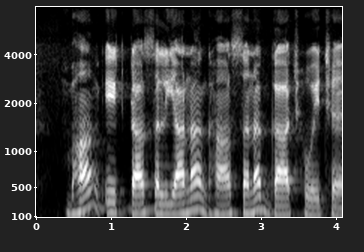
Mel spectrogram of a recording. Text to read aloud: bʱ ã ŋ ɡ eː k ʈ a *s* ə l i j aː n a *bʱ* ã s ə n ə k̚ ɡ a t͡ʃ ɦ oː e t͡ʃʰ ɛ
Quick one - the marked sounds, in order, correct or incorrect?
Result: correct, incorrect: ɡʱ

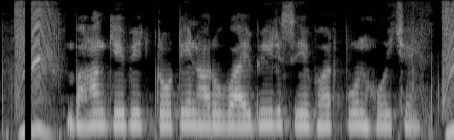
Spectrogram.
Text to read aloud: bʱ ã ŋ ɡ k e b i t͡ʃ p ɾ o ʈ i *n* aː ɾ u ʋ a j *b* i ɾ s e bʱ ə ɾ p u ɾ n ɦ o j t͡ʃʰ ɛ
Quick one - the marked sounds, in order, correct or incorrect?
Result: correct, correct

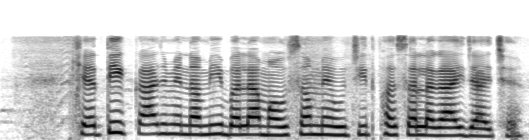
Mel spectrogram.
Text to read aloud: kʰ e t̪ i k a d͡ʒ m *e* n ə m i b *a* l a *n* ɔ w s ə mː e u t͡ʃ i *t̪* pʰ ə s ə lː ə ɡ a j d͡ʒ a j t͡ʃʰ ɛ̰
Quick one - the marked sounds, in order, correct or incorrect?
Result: correct, incorrect: ə, incorrect: m, correct

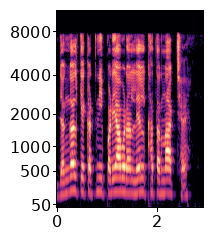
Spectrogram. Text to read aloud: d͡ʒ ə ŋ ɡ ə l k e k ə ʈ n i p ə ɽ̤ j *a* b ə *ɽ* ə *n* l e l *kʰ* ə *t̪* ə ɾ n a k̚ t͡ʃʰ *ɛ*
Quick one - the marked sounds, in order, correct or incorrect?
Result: correct, correct, correct, correct, correct, correct

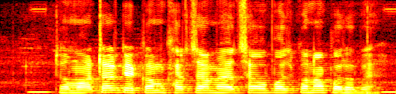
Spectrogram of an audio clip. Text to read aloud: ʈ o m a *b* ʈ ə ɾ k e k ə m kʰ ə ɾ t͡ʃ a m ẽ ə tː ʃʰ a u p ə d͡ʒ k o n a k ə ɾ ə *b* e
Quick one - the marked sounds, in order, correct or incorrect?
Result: incorrect: none, correct

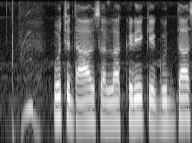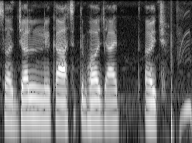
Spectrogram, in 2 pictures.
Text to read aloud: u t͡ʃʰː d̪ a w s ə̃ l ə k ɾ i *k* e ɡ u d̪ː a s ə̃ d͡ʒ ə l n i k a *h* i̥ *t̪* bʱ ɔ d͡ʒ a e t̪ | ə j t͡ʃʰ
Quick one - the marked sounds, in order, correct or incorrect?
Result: correct, incorrect: s, correct

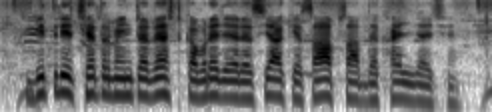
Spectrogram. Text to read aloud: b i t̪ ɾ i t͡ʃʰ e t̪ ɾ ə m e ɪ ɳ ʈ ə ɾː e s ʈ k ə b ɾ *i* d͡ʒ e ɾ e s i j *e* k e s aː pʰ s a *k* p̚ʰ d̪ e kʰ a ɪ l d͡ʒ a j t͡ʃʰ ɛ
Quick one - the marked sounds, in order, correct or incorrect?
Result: incorrect: e, incorrect: a, incorrect: none

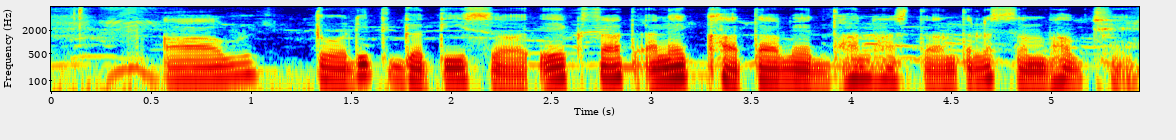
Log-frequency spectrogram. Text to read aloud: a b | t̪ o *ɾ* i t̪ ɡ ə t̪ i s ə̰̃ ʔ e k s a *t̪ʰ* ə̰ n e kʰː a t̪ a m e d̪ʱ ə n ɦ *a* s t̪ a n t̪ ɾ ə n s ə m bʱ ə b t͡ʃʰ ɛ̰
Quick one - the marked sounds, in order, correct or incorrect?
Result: correct, correct, incorrect: ə

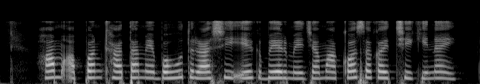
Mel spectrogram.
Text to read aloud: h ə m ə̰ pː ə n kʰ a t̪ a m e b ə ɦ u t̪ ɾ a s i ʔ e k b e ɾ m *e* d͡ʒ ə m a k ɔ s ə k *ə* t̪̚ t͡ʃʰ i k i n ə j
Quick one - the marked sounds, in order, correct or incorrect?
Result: correct, correct

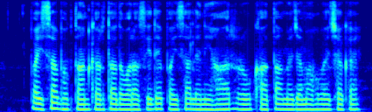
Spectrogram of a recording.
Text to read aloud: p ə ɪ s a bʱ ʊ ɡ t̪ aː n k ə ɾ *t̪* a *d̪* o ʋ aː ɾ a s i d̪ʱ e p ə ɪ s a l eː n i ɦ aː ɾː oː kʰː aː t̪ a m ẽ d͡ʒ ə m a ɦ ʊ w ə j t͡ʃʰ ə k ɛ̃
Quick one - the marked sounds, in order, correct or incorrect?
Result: correct, correct

